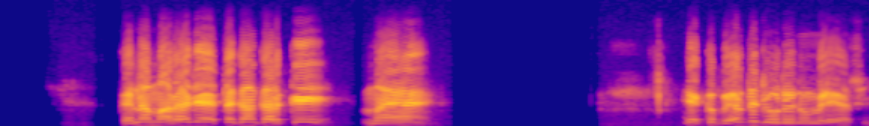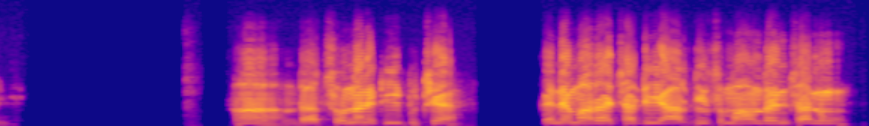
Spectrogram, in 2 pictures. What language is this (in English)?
Punjabi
